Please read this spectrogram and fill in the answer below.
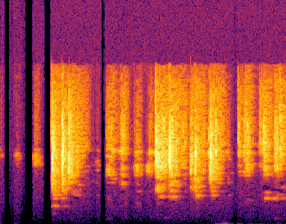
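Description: Faint computer keyboard typing: irregular, rapid, light clicks.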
